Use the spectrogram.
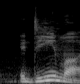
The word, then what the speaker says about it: edema: it's spelled like Eda but let me see edema is how it's pronounced EMA okay love that app just go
